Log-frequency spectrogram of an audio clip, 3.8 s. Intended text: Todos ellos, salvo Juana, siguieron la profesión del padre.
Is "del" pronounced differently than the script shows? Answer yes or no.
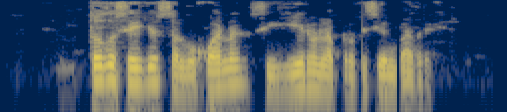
yes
